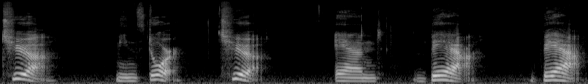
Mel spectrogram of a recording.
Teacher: So you notice there's an R even in the English, and there's an R in the orthography of the German, but it's a vowel sound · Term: tiefschwa vowel sound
